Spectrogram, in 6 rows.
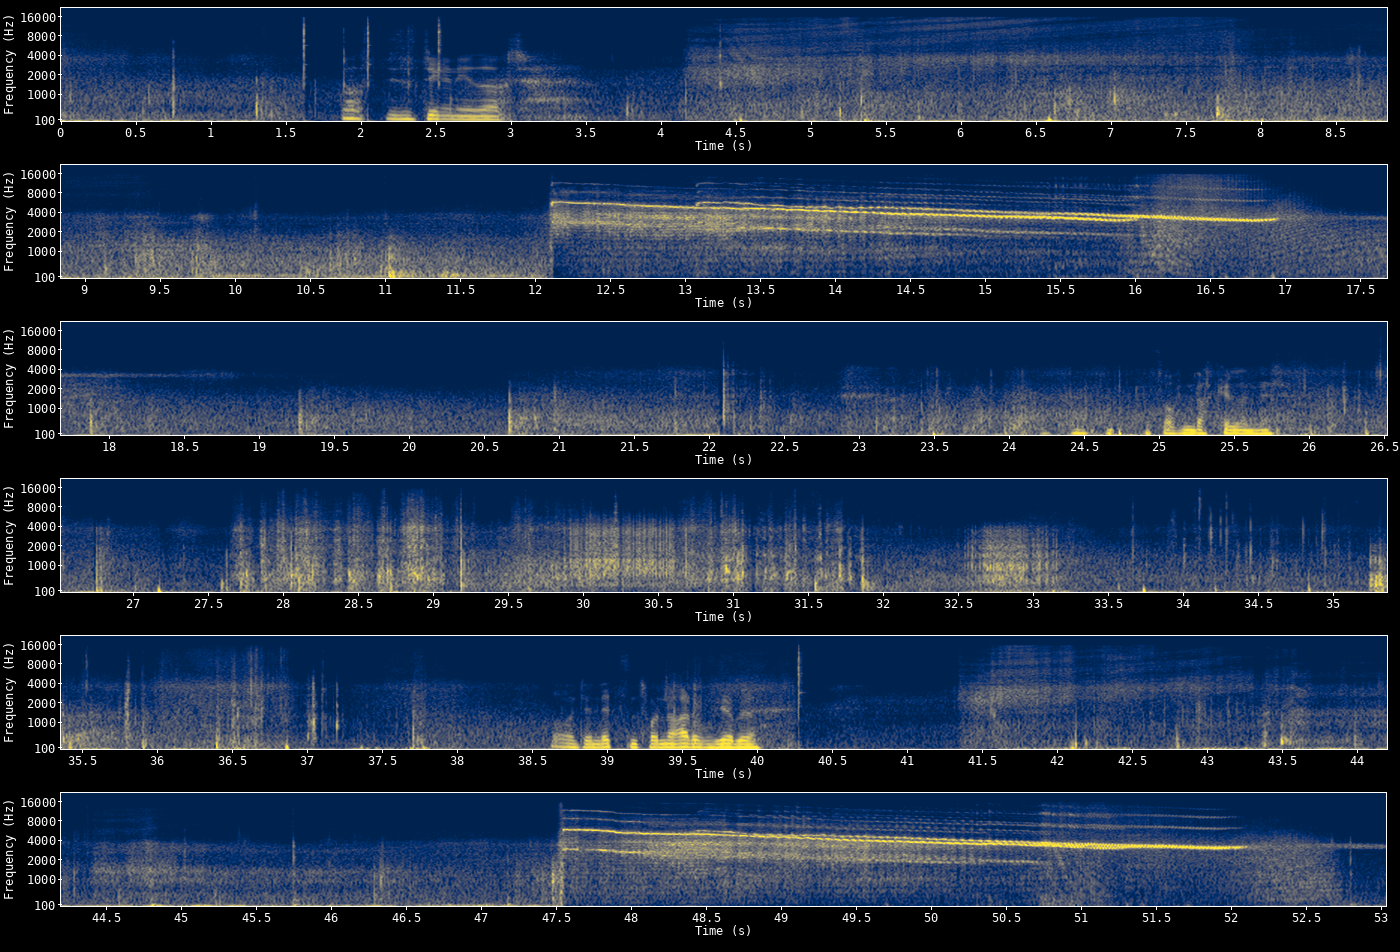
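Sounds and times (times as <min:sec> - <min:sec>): fireworks hissing: 0:00.0 - 0:01.9, 0:03.3 - 0:25.0, 0:25.6 - 0:38.7, 0:39.4 - 0:53.0
fuse crackling: 0:03.6 - 0:53.0
spinning firework whistle: 0:12.0 - 0:19.2, 0:47.4 - 0:53.0.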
